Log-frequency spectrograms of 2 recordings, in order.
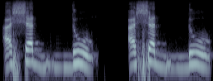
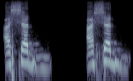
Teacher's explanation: لیکن اب اس کلاس پہ آپ صرف اتنا یاد رکھیں، یہاں پہ خلخلہ نہ ادا کرتے ہوئے یا اپلائی نہ کرتے ہوئے اگر ہم اشدو یا اشد تو پڑھیں گے تو آپ دیکھیں گے آواز میں سختی بھی ہے، مخرج میں ٹھہرنا، اور اس کی وجہ سے آواز وہاں پہ سڈن سٹاپ ہو رہی ہے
